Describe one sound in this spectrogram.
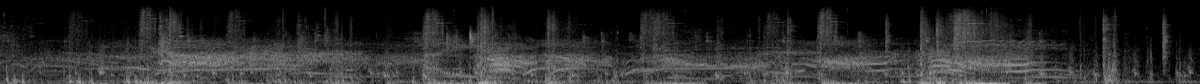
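Swords and weapons clash and strike in a fight.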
